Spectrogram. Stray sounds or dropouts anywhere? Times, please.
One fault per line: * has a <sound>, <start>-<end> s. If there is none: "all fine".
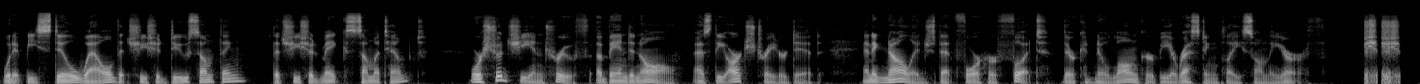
* has a laugh, 13.6-14.0 s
